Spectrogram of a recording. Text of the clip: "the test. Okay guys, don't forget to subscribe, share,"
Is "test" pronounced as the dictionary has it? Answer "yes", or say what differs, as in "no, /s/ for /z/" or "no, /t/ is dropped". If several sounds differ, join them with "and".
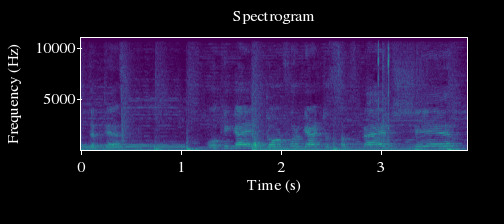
no, /s/ is dropped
